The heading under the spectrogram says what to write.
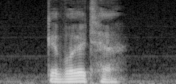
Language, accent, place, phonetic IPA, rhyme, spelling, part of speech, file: German, Germany, Berlin, [ɡəˈvɔltɐ], -ɔltɐ, gewollter, adjective, De-gewollter.ogg
- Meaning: 1. comparative degree of gewollt 2. inflection of gewollt: strong/mixed nominative masculine singular 3. inflection of gewollt: strong genitive/dative feminine singular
